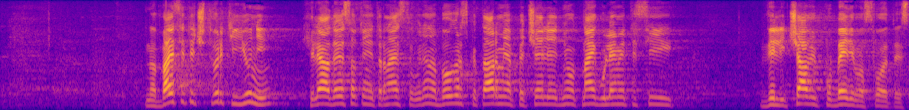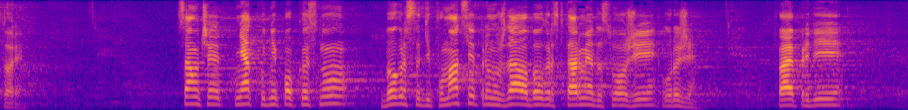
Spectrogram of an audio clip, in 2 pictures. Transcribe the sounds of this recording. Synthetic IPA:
nɐd̪vajsɛt̪it͡ʃɛ̥t̪vɤɾt̪ijunixilʲad̪əd̪ɛvɛt̪st̪ɔt̪iniːt̪ɾinajsɛ̥t̪əɡod̪inəbɤlˠɡəɾskət̪əaɾmijəpɛt͡ʃɛliɛd̪niot̪najɡolɛmit̪ɛsi | vɛlit͡ʃavipobɛd̪ivɐfsvɔjət̪əist̪ɔ̰ɾḭjə̰ | samot͡ʃɛnʲakolkʊd̪nipokɤsnobɤlˠɡəɾskəd̪iplˠomat̪sijəpɾinʊʒd̪avəbɤlˠɡəɾskə̥t̪aɾmijəd̪ɐslˠɔʒioɾɤʒiɛ̰ | t̪ovaɛpɾɛd̪i

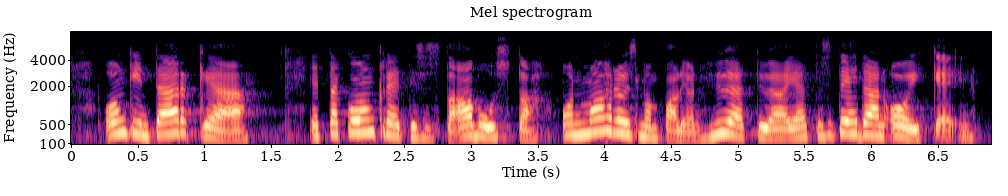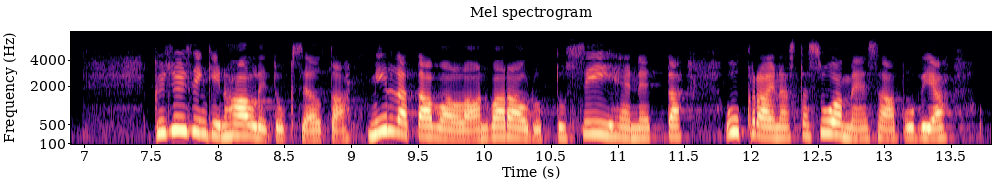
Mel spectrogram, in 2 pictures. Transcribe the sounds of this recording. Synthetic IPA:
ʔoŋkint̪ærkeæː | ʔet̪ːæko̞ŋkre̞ːt̪ːisest̪ɑɑʋust̪ɑonmɑhdolːˑisemɑmpɑljonhyøt̪yæjɑet̪ːæset̪e̞hdæːnʔo̞ikḛin | kysyisiŋkinɦɑlːit̪ukselt̪ɑmilːæt̪ɑʋɑlːɑonʋɑɾɑwdut̪ːussiːhenet̪ːæ | ukrɑinɑst̪ɑsuomeːnsɑːpuʋiɑ

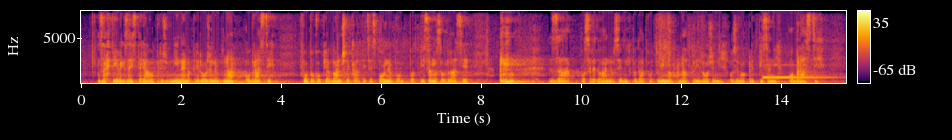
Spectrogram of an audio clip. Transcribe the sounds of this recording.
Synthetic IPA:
zaxt̪eːʋɛɡzaist̪ɛɾjaːʋɔpɾɛʒiwniːnɛnapɾiloːʒɛnɛmnaɔbɾaːst̪ix | fot̪ɔkoːpjabant͡ʃnɛkaːɾt̪it̪sɛispɔwlnɛɔɔpɔt̪̚piːsanɔsɔɡlaːsjɛ | zapɔsɾɛd̪ɔʋaːnjɛɔseːbnixpɔd̪aːt̪̚kɔwt̪ɔjiːnɔnapɾiloːʒɛnixɔziːɾɔmapɾɛt̪̚piːsanixɔbɾaːst̪t͡s̪ix

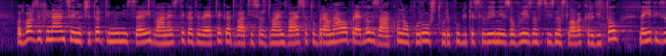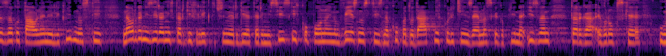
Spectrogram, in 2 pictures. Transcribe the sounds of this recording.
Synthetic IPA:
ɔd̪bɔːɾzafinant̪sɛjɛnat͡ʃɛt̪əɾt̪inujnisɛjid̪ʋaːnajst̪ɛɡad̪ɛʋɛːt̪ɛɡad̪ʋaːt̪isɔd͡ʒd̪ʋaːind̪ʋaːjsɛt̪ɔbɾawnaːʋawpɾɛːd̪lɔɡzaːkɔnaɔpɔɾoːʃt̪ʋuɾɛpublikɛslɔʋenijɛzaɔbʋeːznɔst̪iːznaslɔːʋakɾɛd̪it̪ɔw | najeːt̪iɣzazaɡɔt̪aːwlʲjɛnɛlikʋid̪nɔst̪i | naɔɾɡaniziːɾanixt̪əɾɡixɛleːkt̪ɾit͡ʃnɛːnɛɾɡijɛt̪ɛɾɛmisiskixkɔpoːnɔwinɔbʋeznɔst̪iːznakupad̪ɔd̪aːt̪nixkɔlit͡ʃinzɛmɛlskɛɡaplinaʔizʋɛn | t̪əɾɡaʔɛwɾoːpskɛ | uːn

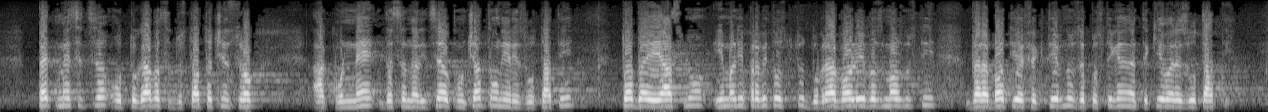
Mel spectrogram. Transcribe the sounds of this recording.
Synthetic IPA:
pɛt̪mɛsɛt̪səʔot̪ːoɡavəsɐd̪ost̪at̪ət͡ʃɛnsɾɔkɐkonɛd̪ɐsɛnɐlit̪sɛokont͡ʃat̪ɛlˠniɾɛzulˠt̪at̪i | t̪ɔd̪ɐɛjasnoimɐlipɾɐvit̪ɛlˠst̪vo̥t̪od̪obɾavɔlʲəivɐzmɔʒnost̪i | d̪ɐɾɐbɔt̪iɛfɛkt̪ivnozɐpost̪iɡɐnɛnɐt̪ɐkivəɾɛzulˠt̪at̪i̥

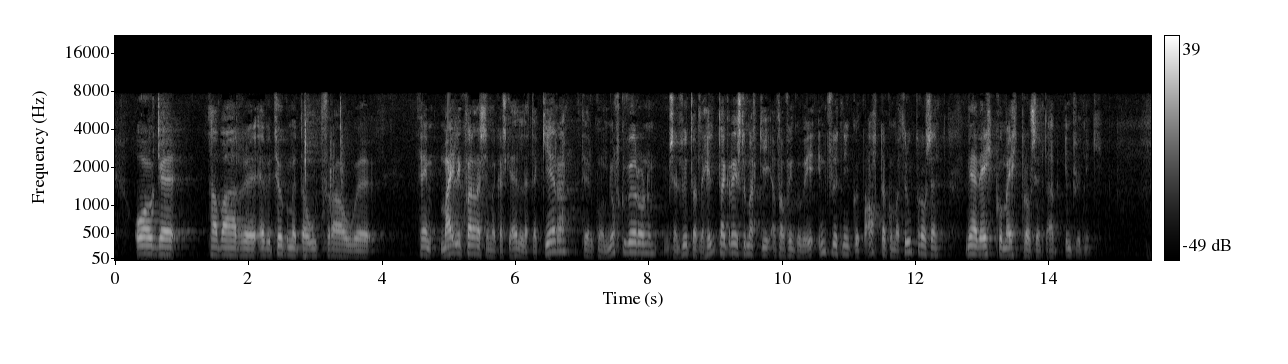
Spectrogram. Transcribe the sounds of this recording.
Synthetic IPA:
ɔɣ | θaðvaɾɛvɪðt̪ʰœːkʏmɛt̪auːt̪fɾaw | θejmːaːjlɪkʰvaɾðasɛmɛɾ̥kʰanscɪɛðlɪlɛht̪aðcɛːɾaθɪɾakʰɔːmamjowl̥kʏvœːɾɔnʏmsɛml̥ʏːt̪vat̪lahejlt̪akɾejslʏmar̥cɪʔa̰ðθawfɪŋkʏɾvɪʔɪnflʏɥt̪niŋkʏhpaa̰wht̪akʰɔːmaθɾjuːpʰɾowsɛn̥t̪mɛːðaðɪejht̪̚kʰɔːmaejht̪̚pʰɾowsɛn̥t̪avɪnflʏɥt̪niŋɲcɪ̥

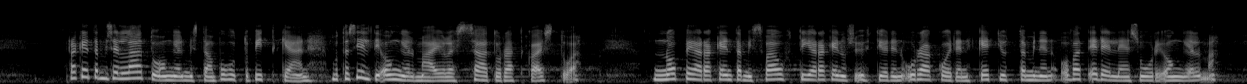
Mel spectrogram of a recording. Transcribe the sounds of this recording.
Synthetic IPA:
rɑke̞nt̪ɑmise̞llɑːt̪uoŋːe̞lmist̪ɑo̞mpuɦut̪ːupit̪kæːnmut̪ːɑsilt̪iʔo̞ŋːe̞lmɑːe̞jo̞le̞sːɑːt̪urɑt̪kɑjst̪ṵɑ̰ | no̞pe̞ɑɾɑke̞nt̪ɑmisʋɑuht̪ijɑɾɑke̞nːusyht̪iø̞de̞nʔurɑko̞jde̞nke̞t̪jut̪ːɑmine̞no̞̰ʋɑt̪e̞de̞lːe̞ːnsuːɾḭʔo̞ŋːe̞lmɑ̰

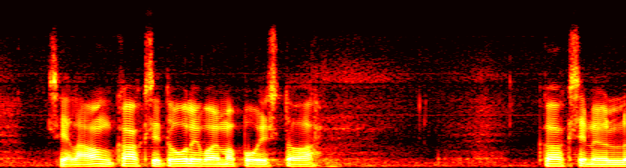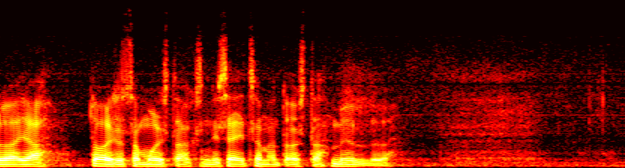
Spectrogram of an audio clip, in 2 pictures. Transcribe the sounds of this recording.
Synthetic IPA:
sielːæoŋkɑksit̪uːliʋoimːɑpuist̪oɑ | kɑksimylːyæjɑt̪oisesːɑmuist̪ɑːkseniseit̪semænt̪oist̪ɑmylːyæ

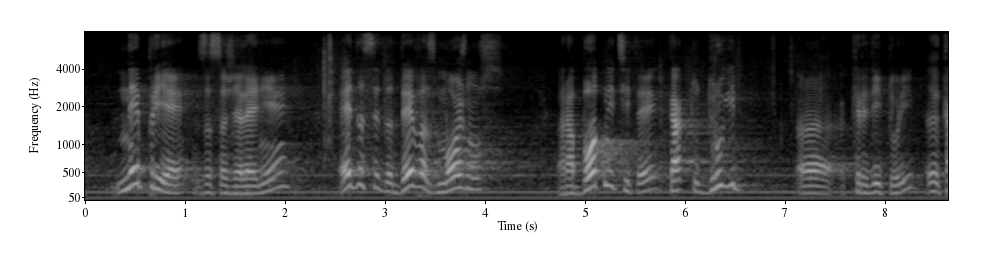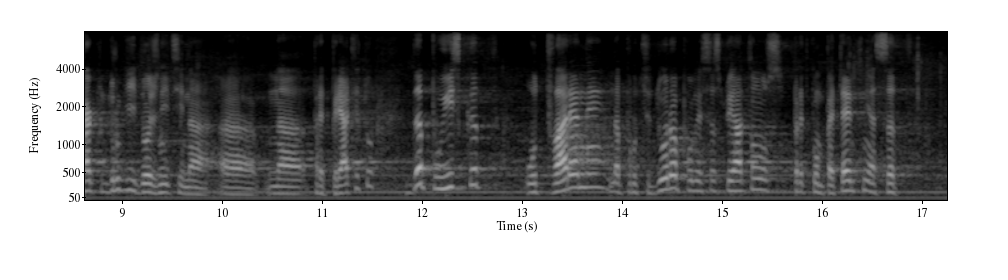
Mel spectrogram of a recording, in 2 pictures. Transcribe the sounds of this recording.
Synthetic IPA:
nɛpɾiɛzɐsəʒɐlɛniɛ | ɛd̪ɐsɛd̪ɐd̪ɛvɐzmɔʒnost̪ | ɾɐbɔt̪nit̪sit̪ɛkakt̪od̪ɾuɡi | kɾɛd̪it̪oɾikak̚t̪od̪ɾuɡid̪ˠʒnit̪sinɐ | nɐpɾɛt̪̚pɾijat̪iɛt̪o | d̪ɐpoiskət̪ | ot̪vaɾʲɐnɛnɐpɾot̪sɛd̪uɾəponɛsəst̪ojat̪ɛlˠnospɾɛt̪kompɛt̪ɛnt̪nijəsɤt̪

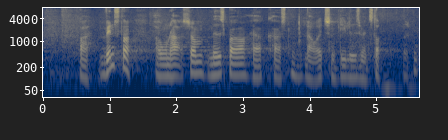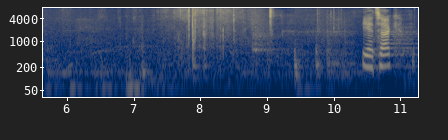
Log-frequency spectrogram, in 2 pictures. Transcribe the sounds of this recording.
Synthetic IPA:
fʁɑ̈ʋensd̥ʁɐ | ɒ̽hunhɑ̈sɒ̽mmeð̞ˠsb̥ɶːɐhæɐkʰɑ̈sd̥n̩lɑ̈ʊʁɛd̥sn̩liːle̝ːðˠsʋensd̥ʁɐʋeðˠsɡ̥u | jæt͡sʰɑɡ̥

